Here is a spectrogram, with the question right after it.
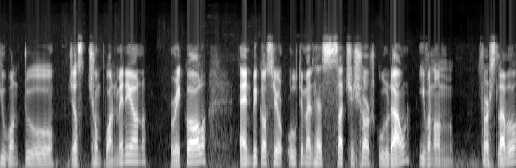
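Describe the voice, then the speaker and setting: This man speaks in a normal speaking voice at a moderate pace, his pitch medium with ordinary pitch variation. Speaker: gaming guide creator. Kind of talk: tutorial.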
